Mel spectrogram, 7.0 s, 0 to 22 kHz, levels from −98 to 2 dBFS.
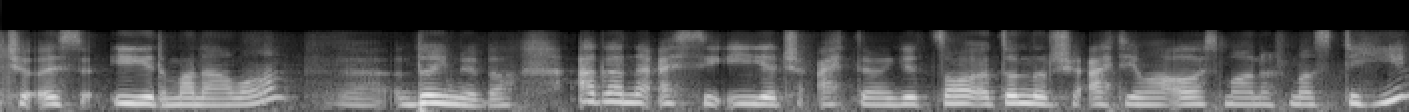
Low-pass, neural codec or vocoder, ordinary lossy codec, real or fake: none; codec, 16 kHz, about 1 kbps, DyCAST, with the encoder's durations; none; fake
